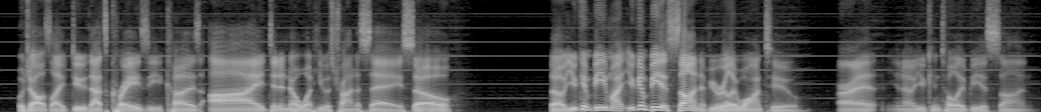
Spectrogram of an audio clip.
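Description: A man with a fairly low pitch talks at a fairly quick pace with lively intonation in an ordinary speaking voice. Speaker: comedian. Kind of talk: stand-up. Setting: stage with audience.

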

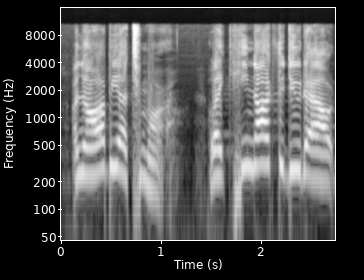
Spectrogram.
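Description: Speaking at a fairly quick pace, a man with an extremely high pitch comes through a dry, close sound with no echo, though noticeable background noise is present. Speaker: stand-up comedian. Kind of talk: stand-up. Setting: stage with audience.

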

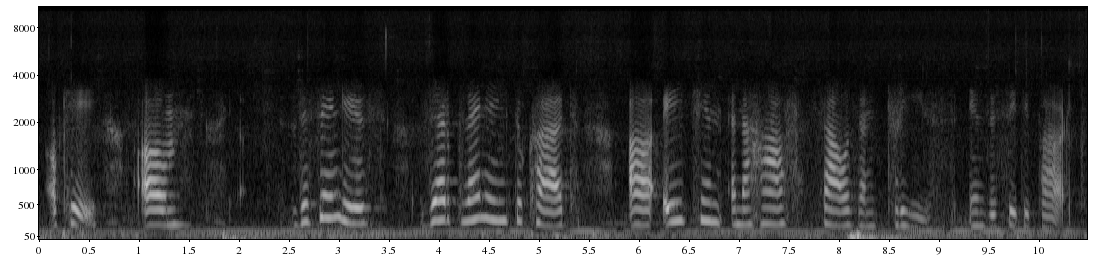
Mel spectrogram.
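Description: A woman at a very slow pace, with long and frequent pauses. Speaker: caller. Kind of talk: radio call-in comment. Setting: phone call.

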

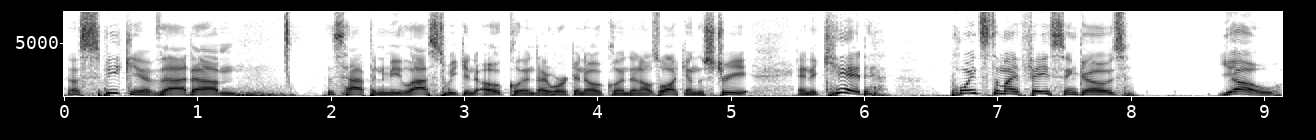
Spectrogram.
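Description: A man with an American accent talks at a moderate pace in a plain, everyday voice. His fairly high pitch carries lively intonation over a quiet background. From New York. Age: 30s. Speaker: stand-up comedian. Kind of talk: stand-up. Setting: stage with audience.

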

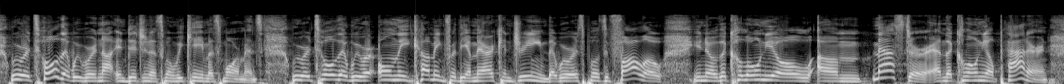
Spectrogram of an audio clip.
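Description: Over noticeable background noise, a woman talks at a very fast pace with lively intonation, a fairly low pitch and very even loudness. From Pacific Islands. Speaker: Pacific Islander activist. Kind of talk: casual radio talk.

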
